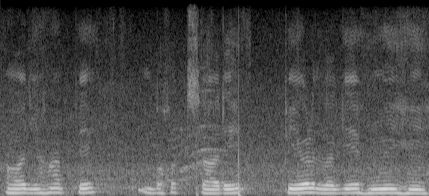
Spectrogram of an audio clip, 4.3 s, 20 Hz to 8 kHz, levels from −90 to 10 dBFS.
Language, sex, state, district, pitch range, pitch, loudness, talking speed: Hindi, male, Uttar Pradesh, Lucknow, 160-175 Hz, 165 Hz, -15 LUFS, 125 wpm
